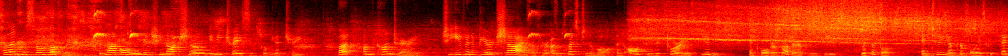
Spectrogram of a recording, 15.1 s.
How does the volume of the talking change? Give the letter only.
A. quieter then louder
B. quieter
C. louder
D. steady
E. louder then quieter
D.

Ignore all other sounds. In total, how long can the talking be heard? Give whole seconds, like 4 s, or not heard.
15 s.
